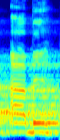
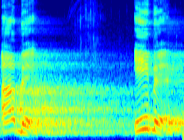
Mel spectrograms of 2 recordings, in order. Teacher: با کی آواز ٹکرا رہی ہے، اسی کو قلقلہ کہتے ہیں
